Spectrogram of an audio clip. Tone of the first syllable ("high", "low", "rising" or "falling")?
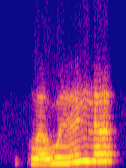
low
